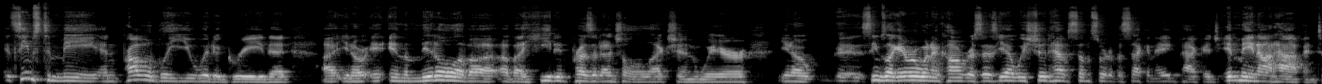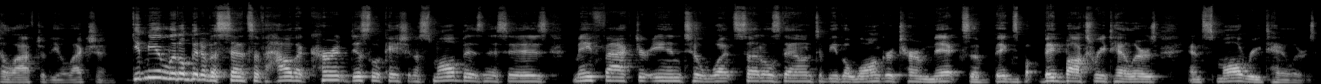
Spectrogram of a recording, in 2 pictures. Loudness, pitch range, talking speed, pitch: -23 LUFS, 130-175 Hz, 200 wpm, 145 Hz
